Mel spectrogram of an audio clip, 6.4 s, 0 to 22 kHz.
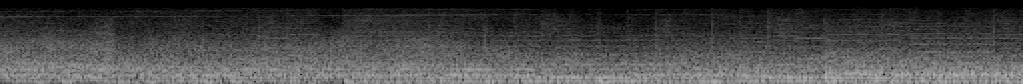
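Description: A 1998 Mitsubishi FTO JGTC race car in a video game drives with a steady, loud engine drone that climbs and dips in pitch as it shifts, under a constant noisy wash.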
